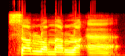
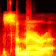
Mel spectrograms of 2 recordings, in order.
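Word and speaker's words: Surra Man Ra'a: They captured him, and he was killed upon a pole in Sarra Marra'a. That's the name of a town. So the way it's spelled there, maybe they'll say Samara or something.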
